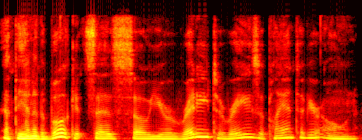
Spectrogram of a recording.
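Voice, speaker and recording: An older man reading a children's picture book aloud in an expressive way, with dramatic pauses and emphasis. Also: medium pitch, dull audio. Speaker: reader of children's picture books. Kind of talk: animated storybook read-aloud.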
